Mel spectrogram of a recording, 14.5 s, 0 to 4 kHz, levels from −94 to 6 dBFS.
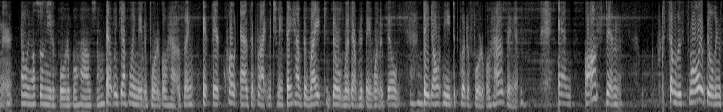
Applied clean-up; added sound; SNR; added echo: neural separator model SepFormer DNS4.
